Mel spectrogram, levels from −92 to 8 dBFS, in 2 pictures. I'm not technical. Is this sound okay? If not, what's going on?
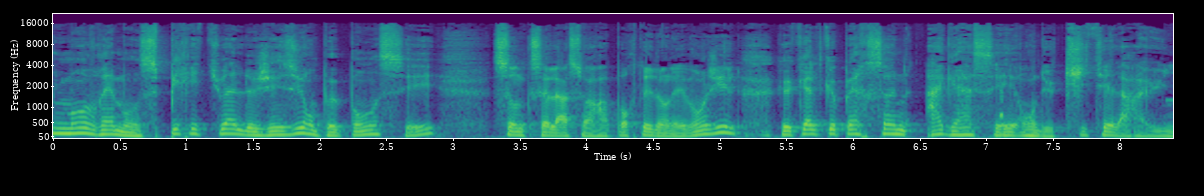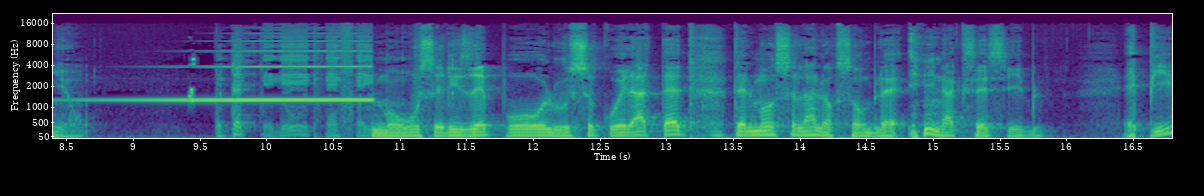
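No. Two separate problems can be heard in this speech recording.

First, corrupt frames were decoded. The recording is stored in small compressed chunks, and a few of those chunks were damaged. The player played them anyway, so for a split second the sound lands at the wrong pitches. You hear brief chirps or noisy blips at 7.07 to 7.12 s, 9.41 to 9.46 s, 12.84 to 12.87 s and 14.24 to 14.34 s. The one at 9.4 s is the loudest. The last two are quieter, and the final one lasts a little longer.

Second, there is loudspeaker feedback squeal. A microphone was picking up the speaker it was feeding, and the sound went round that loop, growing louder each time at one particular pitch. From 8.34 s a steady 1.3 kHz tone, a high whistle, swells over about a second and a half until it is louder than the speech. It continues until 10.83 s.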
